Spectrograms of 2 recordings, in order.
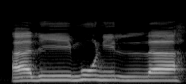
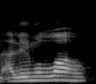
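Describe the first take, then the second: First: An n with an i vowel links to llah. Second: The n is dropped, joining m directly to llah. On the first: The speaker calls it right. "huruf nun sukunnya itu diberi harakat kasrah" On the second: The speaker calls it wrong. "Enggak boleh antum baca"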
